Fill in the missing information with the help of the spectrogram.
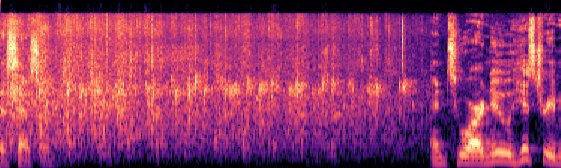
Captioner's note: audience applauding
